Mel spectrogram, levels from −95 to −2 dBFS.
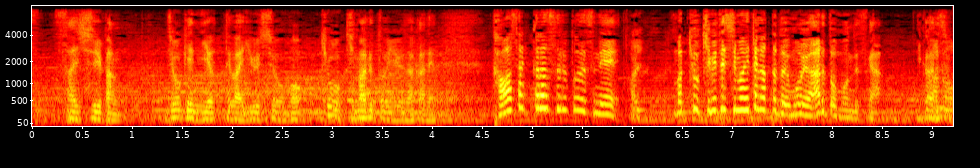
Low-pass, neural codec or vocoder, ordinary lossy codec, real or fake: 7.2 kHz; vocoder, 24 kHz, 100 mel bands, Vocos; none; fake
